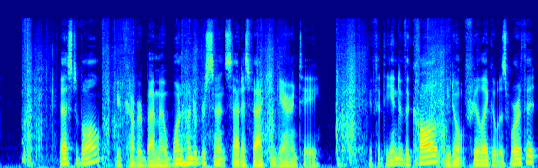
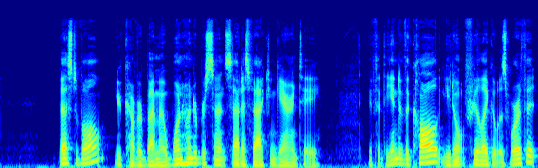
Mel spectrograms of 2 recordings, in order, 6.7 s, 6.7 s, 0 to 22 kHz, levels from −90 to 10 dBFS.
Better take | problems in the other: second | footsteps; noticeable; until 5.5 s; peak 9 dB below the speech

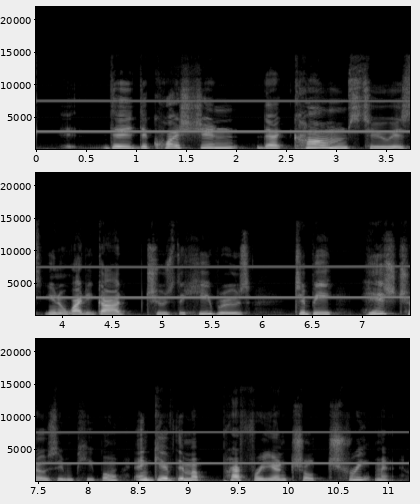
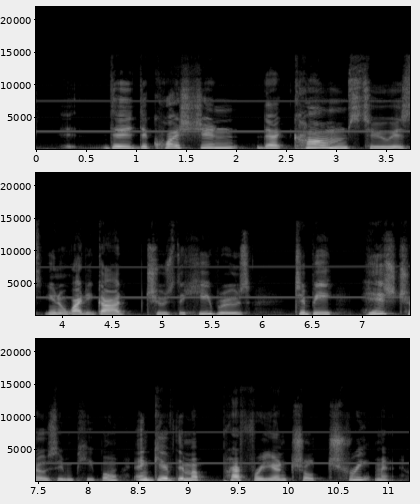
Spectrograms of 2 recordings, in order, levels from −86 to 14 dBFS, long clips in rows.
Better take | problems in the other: second | high-pitched whine; loud; throughout; 3 kHz, 8 dB below the speech; faint in the second

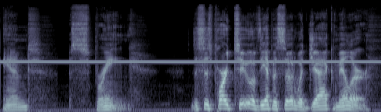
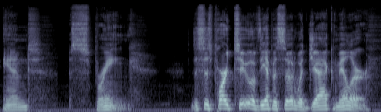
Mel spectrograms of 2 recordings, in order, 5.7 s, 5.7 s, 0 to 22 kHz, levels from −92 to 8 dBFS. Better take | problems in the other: second | high-pitched whine; noticeable; throughout; 2.5 kHz, 10 dB below the speech

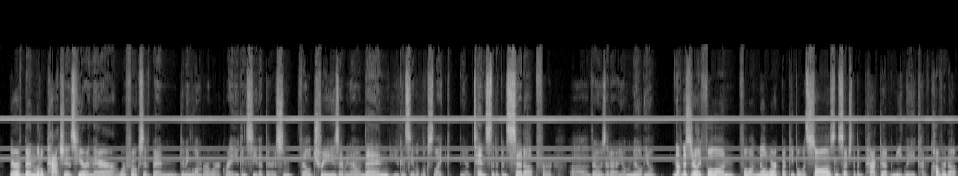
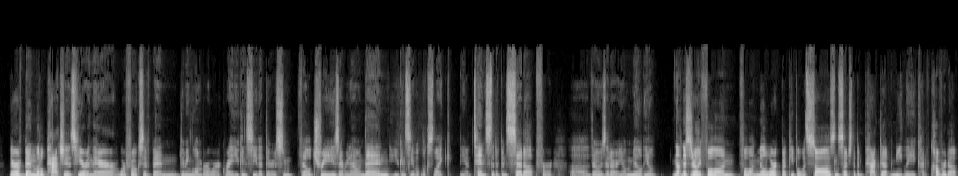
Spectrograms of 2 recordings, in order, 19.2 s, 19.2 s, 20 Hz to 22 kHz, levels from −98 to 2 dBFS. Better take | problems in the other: second | high-pitched whine; noticeable; throughout; 7 kHz, 10 dB below the speech

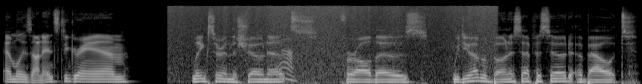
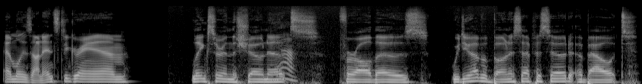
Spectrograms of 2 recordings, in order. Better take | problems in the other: second | hiss; loud; from 1.5 to 5 s; 6 dB below the speech; faint in the second

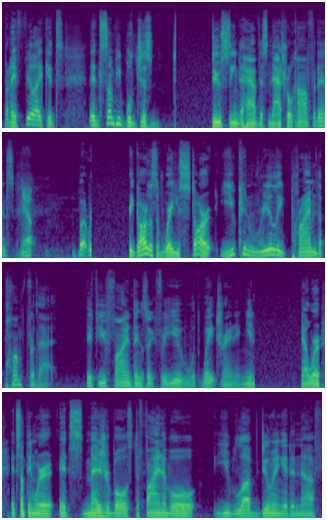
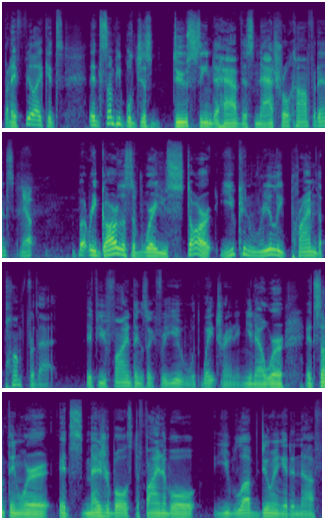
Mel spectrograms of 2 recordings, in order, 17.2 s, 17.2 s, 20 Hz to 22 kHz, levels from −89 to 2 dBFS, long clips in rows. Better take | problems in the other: second | audio freezing; at 2.5 s for 0.5 s, at 5.5 s for 0.5 s and at 12 s for 0.5 s

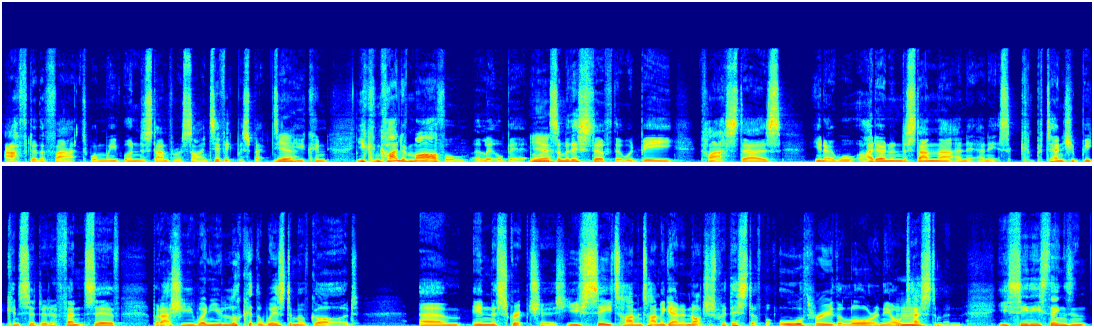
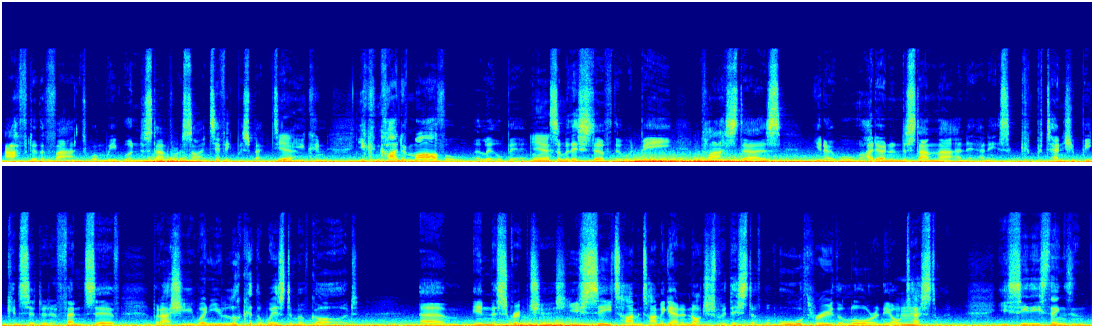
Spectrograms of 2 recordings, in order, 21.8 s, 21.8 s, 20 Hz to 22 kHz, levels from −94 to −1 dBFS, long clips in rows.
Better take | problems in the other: first | wind noise on the microphone; heavy; 4 dB below the speech

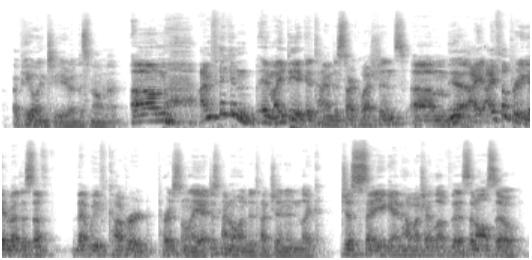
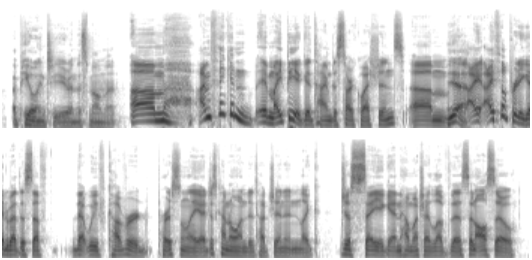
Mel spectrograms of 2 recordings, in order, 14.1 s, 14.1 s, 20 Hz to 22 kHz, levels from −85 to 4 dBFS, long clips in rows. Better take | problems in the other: second | off-mic speech; far // room echo; very slight; dies away in 0.3 s

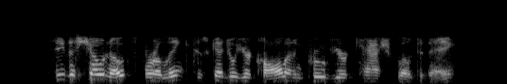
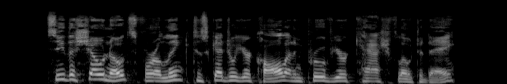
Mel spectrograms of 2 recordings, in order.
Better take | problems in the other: second | phone-call audio; poor line; nothing above 3.5 kHz

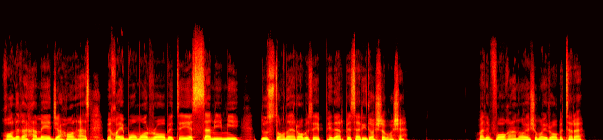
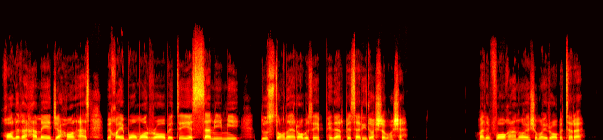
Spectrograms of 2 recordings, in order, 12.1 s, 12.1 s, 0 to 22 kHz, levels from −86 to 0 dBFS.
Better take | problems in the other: first | thin; very; fading below 600 Hz

